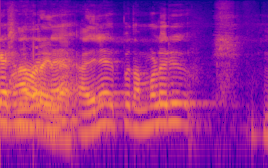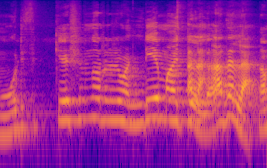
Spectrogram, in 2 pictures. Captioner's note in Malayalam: ചീറ്റുന്നു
